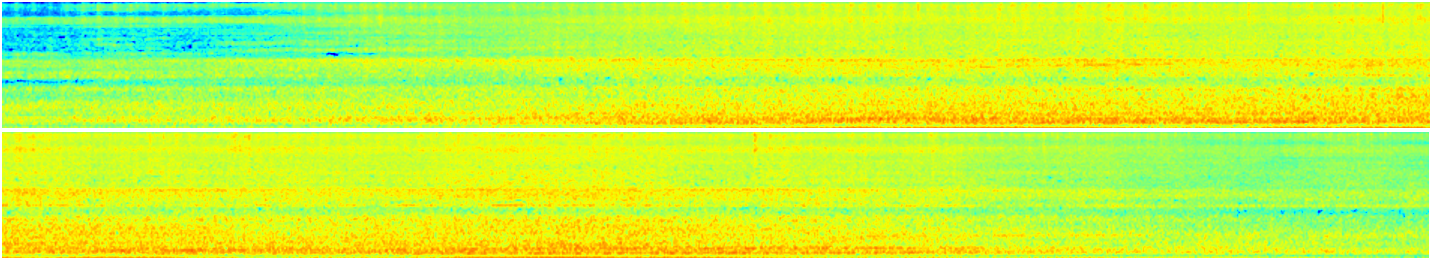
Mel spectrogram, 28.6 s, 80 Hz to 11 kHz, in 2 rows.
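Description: Three GE AC44i diesel-electric locomotives pull an empty grain train past at close range, their diesel engines working under power. The engine noise builds, is loudest as the locomotives go by, then eases as the empty hopper wagons follow. A faint steady high whine runs along with the engine noise.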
